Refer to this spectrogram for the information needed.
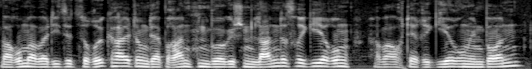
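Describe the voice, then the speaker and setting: A man's voice: medium pitch, fairly even intonation, a little fast, a little mellow. A man narrating a scripted radio news report.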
